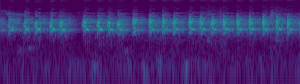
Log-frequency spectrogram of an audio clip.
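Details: Rapid 'ropel' song of a straw-headed bulbul flapping its wings: a steady, fast pulsing chatter of bubbly notes, about four per second, with one short dip in loudness near the start.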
